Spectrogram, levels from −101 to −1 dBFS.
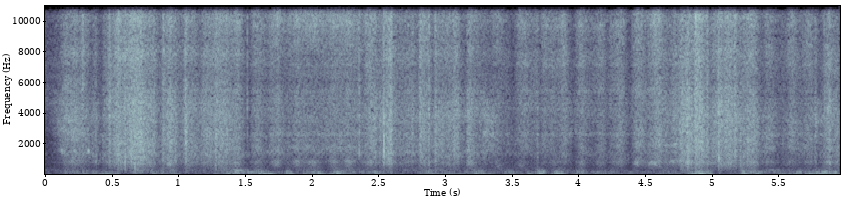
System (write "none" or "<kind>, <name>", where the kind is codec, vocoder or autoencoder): autoencoder, DAC-VAE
